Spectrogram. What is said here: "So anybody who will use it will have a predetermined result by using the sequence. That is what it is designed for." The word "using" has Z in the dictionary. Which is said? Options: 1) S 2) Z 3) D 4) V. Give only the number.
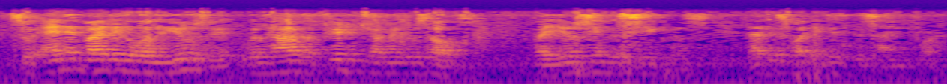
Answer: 2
